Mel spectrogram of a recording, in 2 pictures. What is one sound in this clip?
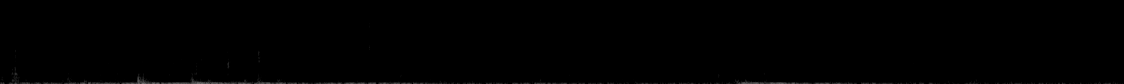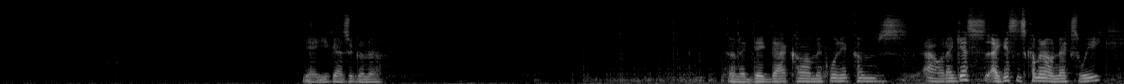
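A pen nib scratches on paper.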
